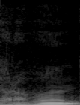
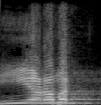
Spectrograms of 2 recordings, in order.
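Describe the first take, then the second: First: It is said hesitantly, with little energy. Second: It is said loudly, with exaggerated force. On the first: The speaker lacks confidence. The speaker calls it wrong. "이러면은요. 큰일 나요" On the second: The speaker projects bold confidence. The speaker calls it right. "그렇게 얘기해야 돼요. 아주 그냥 오바를 그냥 한 이백 퍼센트를 하게 하는 거예요"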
